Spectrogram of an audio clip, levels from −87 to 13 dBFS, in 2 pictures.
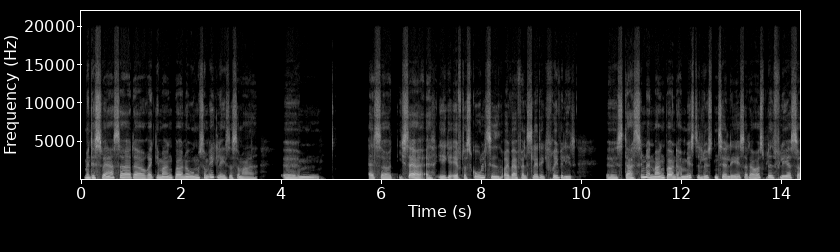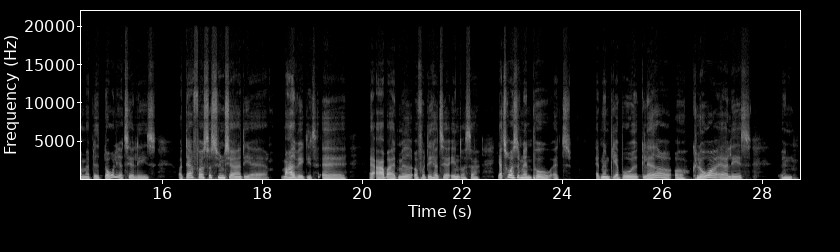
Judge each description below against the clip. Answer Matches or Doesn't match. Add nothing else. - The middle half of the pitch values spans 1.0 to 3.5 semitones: Doesn't match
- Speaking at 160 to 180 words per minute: Doesn't match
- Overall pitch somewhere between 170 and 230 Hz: Matches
